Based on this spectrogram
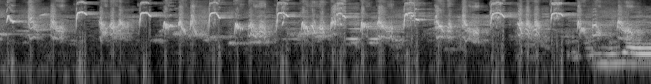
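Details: White-rumped shama (murai) rapid training song: sharp upswept whistles repeated about twice a second over busy chattering notes, high and piercing throughout.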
